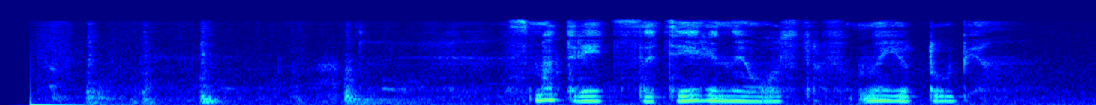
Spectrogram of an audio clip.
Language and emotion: Russian, sad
